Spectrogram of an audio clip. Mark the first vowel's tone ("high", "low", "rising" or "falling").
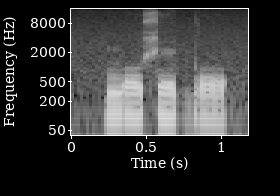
low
